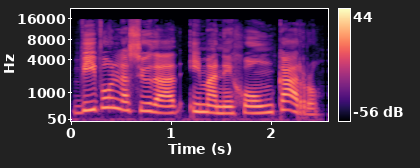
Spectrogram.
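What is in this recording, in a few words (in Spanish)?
vivo En Las Ciudad Y Manejo Un Caro, Spanish, female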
